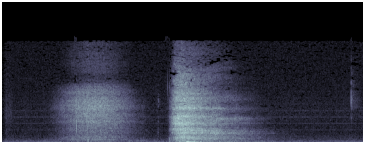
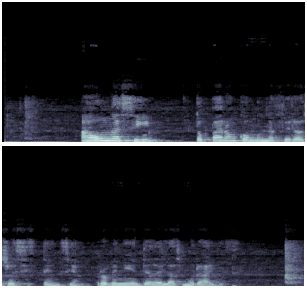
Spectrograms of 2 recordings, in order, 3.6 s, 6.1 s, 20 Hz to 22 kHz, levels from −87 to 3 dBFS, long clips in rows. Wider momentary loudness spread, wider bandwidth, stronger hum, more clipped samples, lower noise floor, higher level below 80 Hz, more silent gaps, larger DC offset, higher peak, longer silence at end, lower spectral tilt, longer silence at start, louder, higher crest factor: first, 26 LU vs 16 LU; first, 16 kHz vs 7.6 kHz; neither; neither; first, -53 dBFS vs -38 dBFS; first, -40 dBFS vs -46 dBFS; neither; neither; about the same, -4 dBFS vs -2 dBFS; first, 1 s vs 0 s; second, -1 dB/octave vs -5.5 dB/octave; first, 0.55 s vs 0.05 s; about the same, -20 LUFS vs -19 LUFS; about the same, 22 dB vs 18 dB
